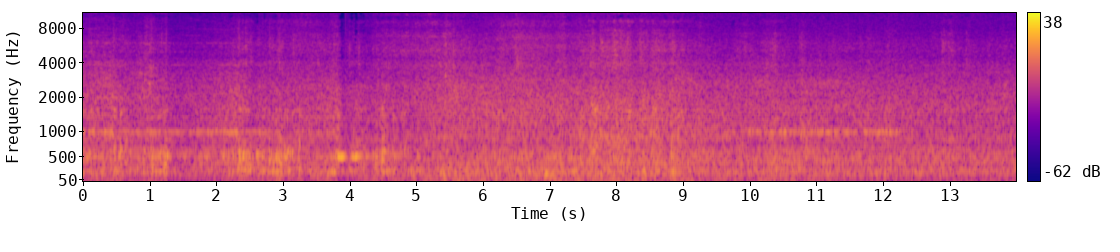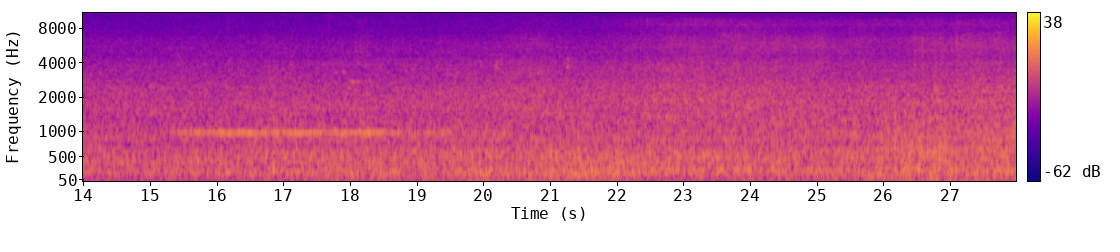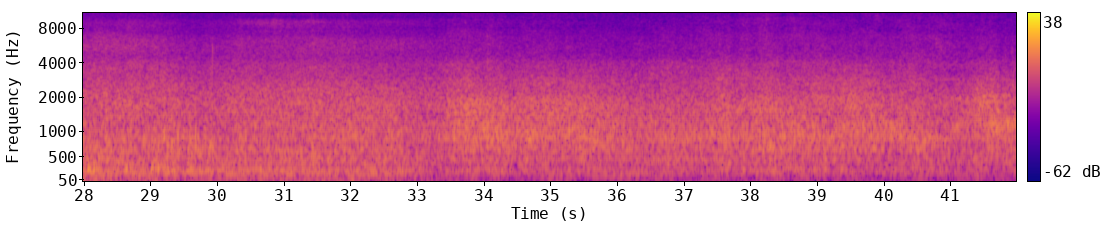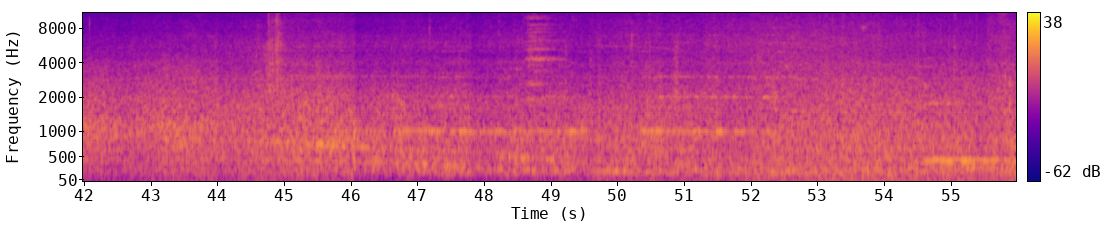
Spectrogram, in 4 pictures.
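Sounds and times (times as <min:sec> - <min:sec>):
street traffic: 0:00.0 - 0:55.9
tram rolling: 0:00.0 - 0:55.9
thin high tone: 0:47.0 - 0:52.8.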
